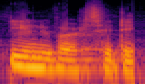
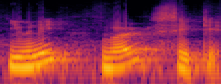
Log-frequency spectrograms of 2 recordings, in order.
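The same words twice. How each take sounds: First: Said in the usual way. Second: university in three parts, ইউনি, ভার, city; split into syllables. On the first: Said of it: "ভাঙার পর এটা কি হয়েছে". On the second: Shown as a demonstration. Teacher breaking a word for students, university said as three separate pieces. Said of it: "একটা শব্দকে আমরা তিন ভাগে ভাঙলাম".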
